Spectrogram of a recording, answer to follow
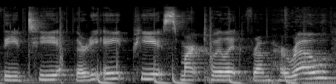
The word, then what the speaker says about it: HOROW: So for Christmas this year, I decided to surprise him with the T38P smart toilet from Hero, pronounced like Huray, which feels fitting.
